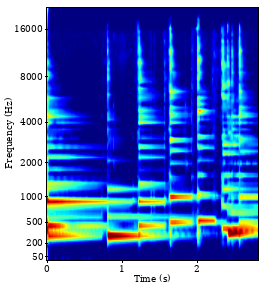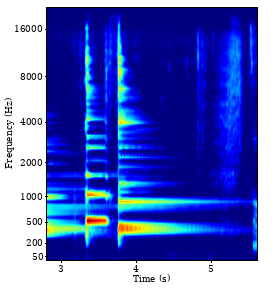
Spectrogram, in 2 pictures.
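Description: Fingerstyle ukulele melody, measures 11 and 12 of a relaxing song, with about nine clear plucked notes ringing into each other at a gentle, even pace, the last note left to fade, played alone and close.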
